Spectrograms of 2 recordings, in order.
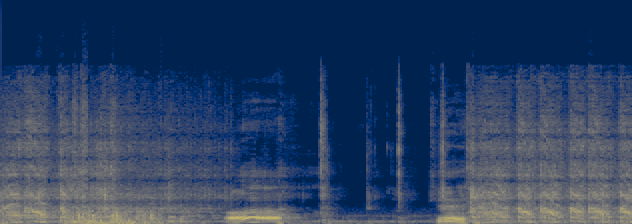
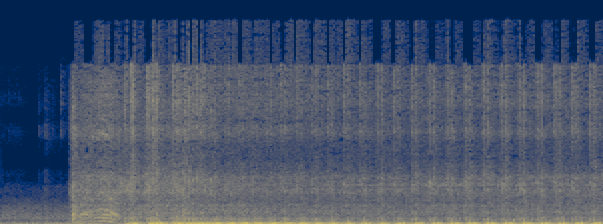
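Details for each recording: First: Third-gen Toyota pickup with a new fuel pump: it catches briefly after cranking, runs rough a few seconds, then dies. Fuel is misting from a loosened fuel rail bolt, which needs tightening or a new copper washer. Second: Third-gen Toyota pickup after a new fuel pump, fuel filter, fuel line check and tank cleaning: it catches and settles into a steady idle with an even low pulse and no misses, knocks or ticks. Normal idle.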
